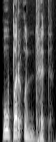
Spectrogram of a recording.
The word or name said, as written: ऊपर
